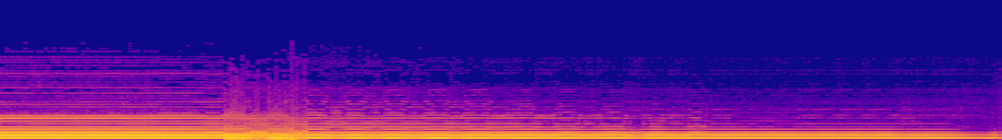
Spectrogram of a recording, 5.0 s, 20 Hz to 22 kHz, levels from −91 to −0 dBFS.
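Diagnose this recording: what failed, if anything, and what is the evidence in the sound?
From 1.14 to 1.55 s the sound turns into a rigid, metallic buzz fixed at 200 Hz, the robotic sound from repeated short buffers. This points to the driver or buffer stage: the likely cause is audio arriving too seldom, so the playback path fills the gaps by looping the last chunk of roughly 5 ms, which fits a 200 Hz repeat rate. About half of the audio in that span is replaced by these repeats rather than the real signal.

From 4.20 to 4.48 s a block of 139.3 ms plays twice more than it should, a stutter. These are repeated frames, a fault at the codec or storage stage: a run of compressed frames, which fits about six frames, was written or sent again, and the decoder faithfully played each copy. The repeats lengthen the clip by 278.6 ms.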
